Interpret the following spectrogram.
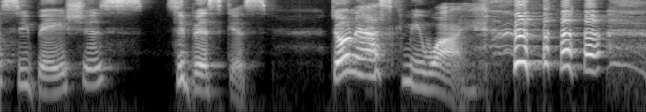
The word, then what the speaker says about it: sebaceous: And one day this other coder was like, you know, it's sebaceous. And I go, is that how it's pronounced?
